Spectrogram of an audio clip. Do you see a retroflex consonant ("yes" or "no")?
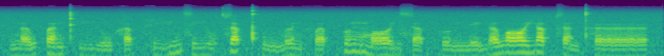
no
